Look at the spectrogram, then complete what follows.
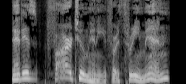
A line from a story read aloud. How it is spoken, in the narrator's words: whispered Conseil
